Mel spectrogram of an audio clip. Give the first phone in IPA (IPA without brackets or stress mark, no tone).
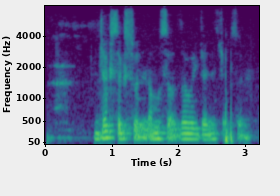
d͡ʒ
